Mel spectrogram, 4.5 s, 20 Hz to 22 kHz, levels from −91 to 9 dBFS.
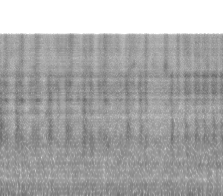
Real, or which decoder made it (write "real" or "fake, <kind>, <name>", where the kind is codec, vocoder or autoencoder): fake, vocoder, Vocos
